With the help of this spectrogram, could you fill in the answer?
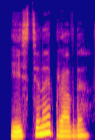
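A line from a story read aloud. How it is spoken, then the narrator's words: Plain. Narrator (Russian): сказал Аслан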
